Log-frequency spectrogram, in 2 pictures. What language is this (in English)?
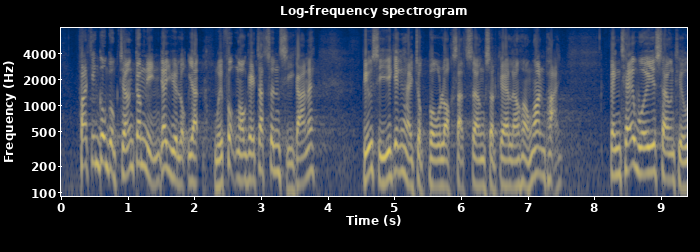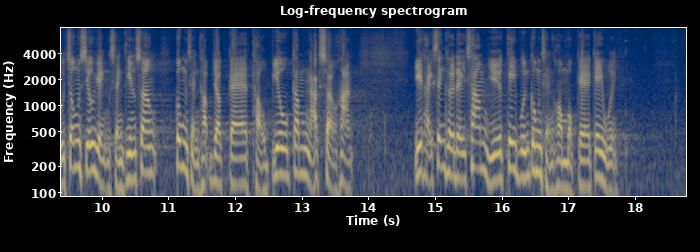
Cantonese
